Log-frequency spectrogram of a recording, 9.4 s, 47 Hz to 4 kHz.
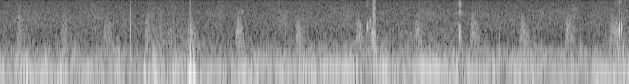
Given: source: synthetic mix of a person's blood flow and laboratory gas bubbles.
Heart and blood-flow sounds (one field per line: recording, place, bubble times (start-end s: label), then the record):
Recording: Doppler ultrasound of blood flow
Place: subclavian vein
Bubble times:
5.49-5.68 s: bubbles
6.87-6.95 s: bubbles
9.23-9.39 s: bubbles
From the record:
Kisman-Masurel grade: 122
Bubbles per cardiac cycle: 1 to 2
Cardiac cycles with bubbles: 10 to 50%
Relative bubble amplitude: moderate (0.250 to 0.450)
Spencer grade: 2 (many but less than half of the cardiac periods contain bubble signals, singularly or in groups)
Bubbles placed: anywhere in the cardiac cycle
